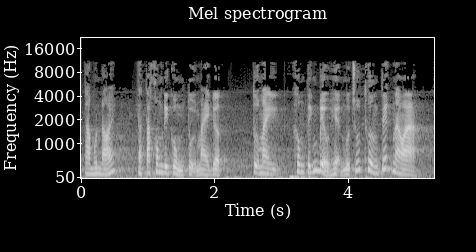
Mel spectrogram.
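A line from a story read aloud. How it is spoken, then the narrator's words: Shouting, clutching throat. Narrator (Vietnamese): tôi ôm cổ họng hét lên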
